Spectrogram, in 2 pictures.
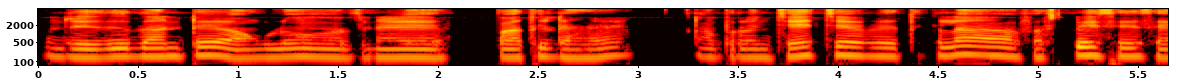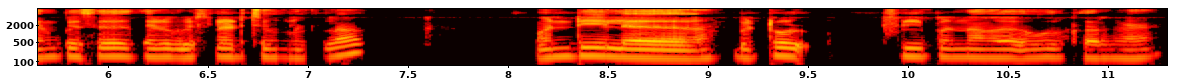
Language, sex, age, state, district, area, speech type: Tamil, male, 18-30, Tamil Nadu, Namakkal, rural, spontaneous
